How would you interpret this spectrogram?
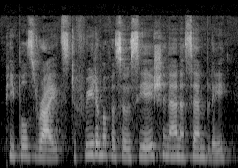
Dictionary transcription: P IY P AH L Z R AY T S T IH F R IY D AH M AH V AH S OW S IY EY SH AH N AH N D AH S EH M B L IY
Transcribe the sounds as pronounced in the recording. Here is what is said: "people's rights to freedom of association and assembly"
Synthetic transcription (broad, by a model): P IY P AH L Z R AY T S T IH F R IY D AH M AH V AH S OW S IY EY SH AH N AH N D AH S EH M B L IY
